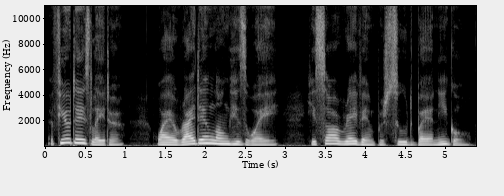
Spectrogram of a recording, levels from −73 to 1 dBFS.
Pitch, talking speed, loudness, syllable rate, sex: 185 Hz, 190 wpm, -17 LUFS, 5.1 syllables/s, female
